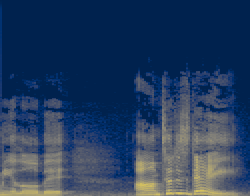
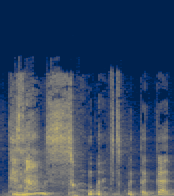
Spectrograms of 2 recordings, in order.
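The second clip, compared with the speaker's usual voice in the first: laughing whisper; 4 semitones higher than usual. Real, not acted. Bragging about cutting people off.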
